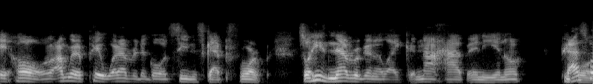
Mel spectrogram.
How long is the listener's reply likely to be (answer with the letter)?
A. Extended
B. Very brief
A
